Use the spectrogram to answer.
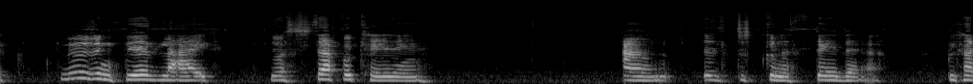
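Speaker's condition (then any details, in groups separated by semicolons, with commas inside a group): Cerebral palsy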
